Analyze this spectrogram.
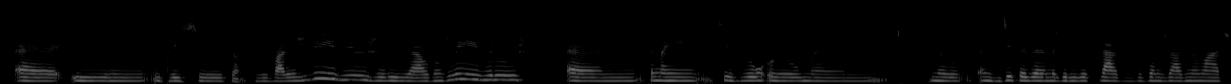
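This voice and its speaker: Speaking at a very slow pace, a woman with a fairly low pitch keeps a fairly even intonation. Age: 20s. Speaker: mother sharing her experience, content creator. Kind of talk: podcast interview. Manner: hesitant, many fillers.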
